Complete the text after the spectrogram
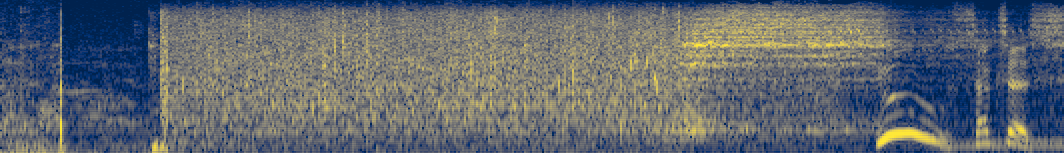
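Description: Thunder crashes loudly.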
